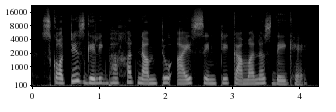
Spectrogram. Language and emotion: Assamese, neutral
